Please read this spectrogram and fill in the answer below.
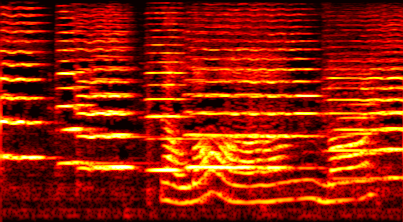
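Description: Violin playing slow, held single bowed notes, about a second each, stepping down in pitch as a finger-pattern drill on low first and low second fingers. A lower, wavering voice sounds along with the violin in the middle.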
